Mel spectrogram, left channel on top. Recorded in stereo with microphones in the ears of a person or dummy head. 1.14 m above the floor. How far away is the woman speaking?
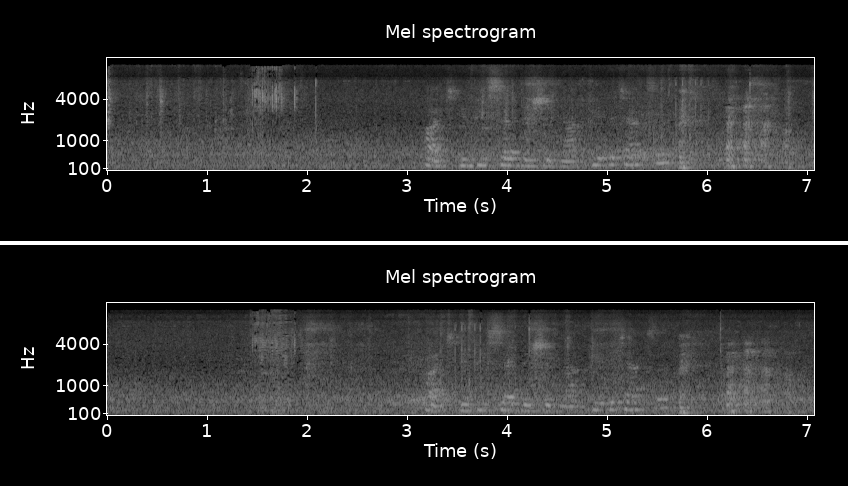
About 9 m.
